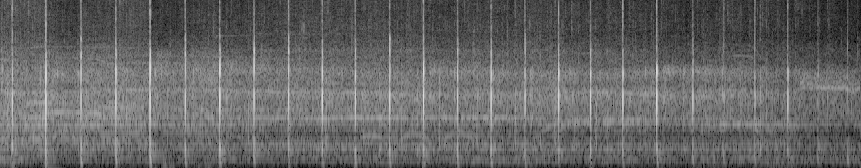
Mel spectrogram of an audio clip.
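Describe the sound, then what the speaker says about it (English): At a virtual graduation ceremony, a single clapper claps alone in an even, steady rhythm, about four crisp, close claps per second over a low background hum. "Can we give them another round of applause?"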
